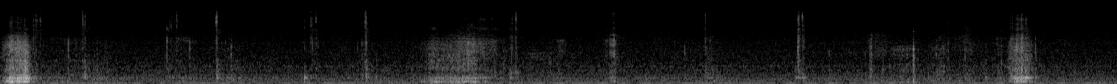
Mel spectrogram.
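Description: Handling noise from a small metal model railway truck being moved and turned on a wooden workbench: faint clicks and light knocks, with a louder knock right at the start, a duller bump about four and a half seconds in and another knock near the end.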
